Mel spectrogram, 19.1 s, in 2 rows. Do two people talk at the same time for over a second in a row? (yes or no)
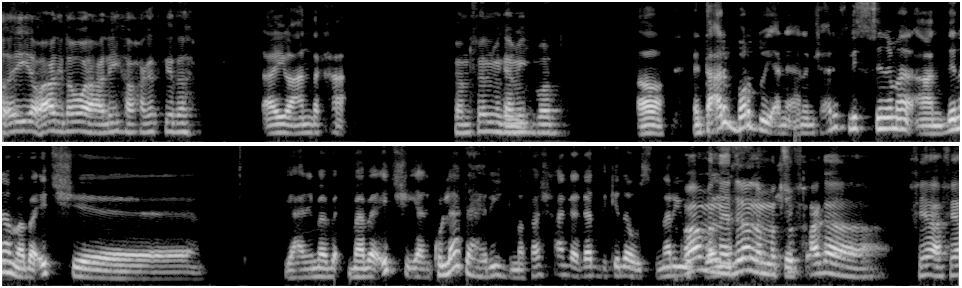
yes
